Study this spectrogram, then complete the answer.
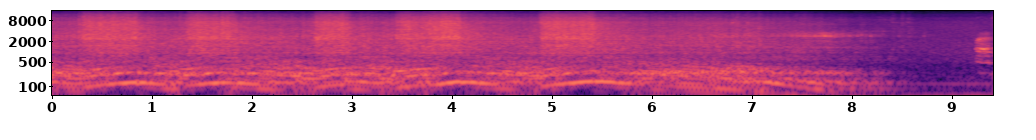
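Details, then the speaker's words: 1974 Toyota Celica GT 18R four-cylinder on a straight pipe, no radiator: loud open exhaust blipped in uneven, stumbling surges, mostly on three cylinders; owner thinks it's the intake leak. "now it was only hitting all four momentarily there a couple times otherwise it was three but I think that that's just that intake leak"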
